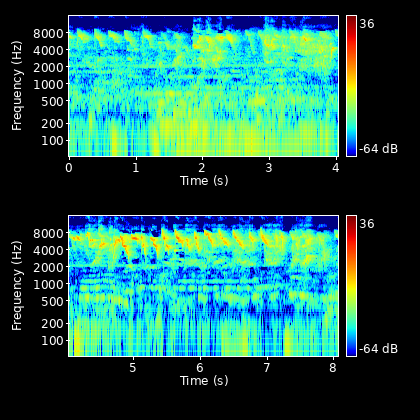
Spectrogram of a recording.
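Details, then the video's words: Mountain white-eye in full "ngalas" song with "tembakan", recorded for training other birds: spaced high chirps open, then swell into a dense, rapid warbled twitter that peaks midway, with a faint low drone underneath. "MASTERAN DAN PANCINGAN PLECI MONTANUS GACOR NGALAS NGOTOT NGALAS FULL TEMBAKAN"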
